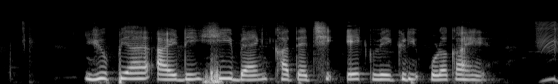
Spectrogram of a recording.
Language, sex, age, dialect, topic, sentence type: Marathi, female, 31-35, Varhadi, banking, statement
